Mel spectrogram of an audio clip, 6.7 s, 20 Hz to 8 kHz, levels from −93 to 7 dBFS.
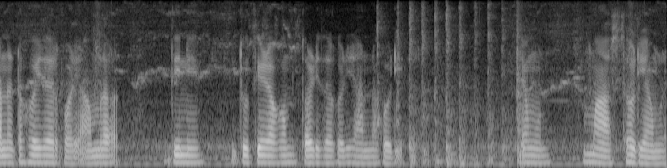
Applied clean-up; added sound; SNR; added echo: none; Squeak; 14 dB; none.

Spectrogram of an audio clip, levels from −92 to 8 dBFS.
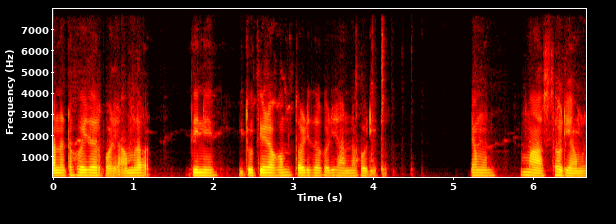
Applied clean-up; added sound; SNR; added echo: neural mask model RNNoise.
